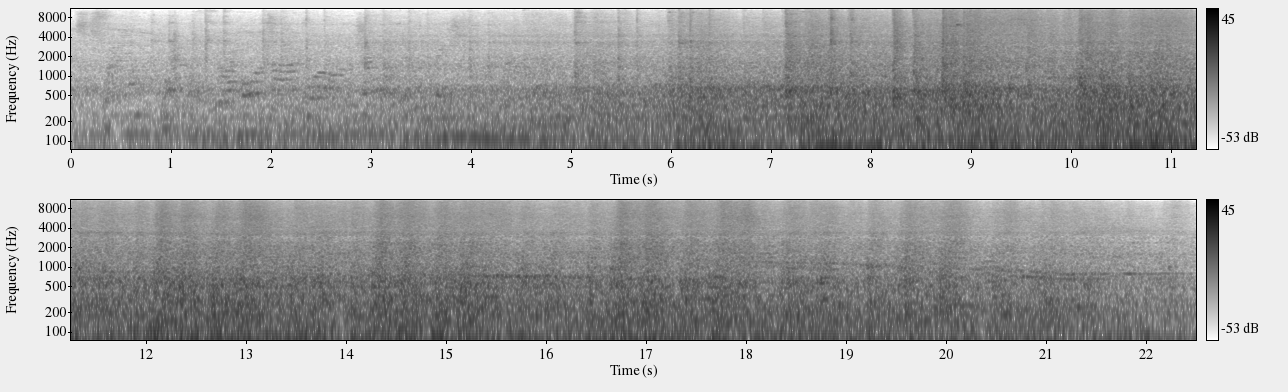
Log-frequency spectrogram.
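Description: Subway train arriving at an elevated station. It grows steadily louder as it approaches, and from about six seconds in the steel wheels clatter and click over the rail joints as the cars pass close by.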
